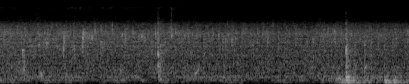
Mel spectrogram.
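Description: Vinegar and soy sauce pour into a hot pan for a chicken macaroni dish, a steady close liquid hiss and trickle running evenly throughout with a few faint clinks.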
